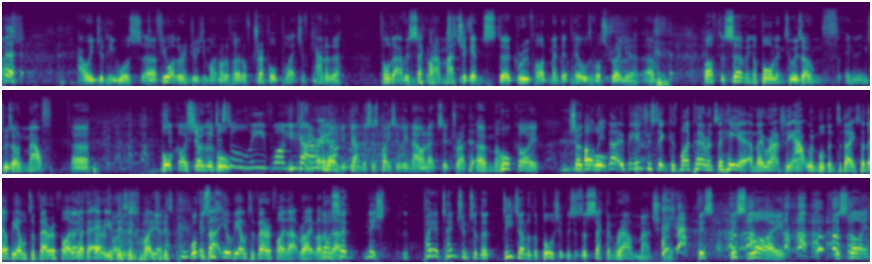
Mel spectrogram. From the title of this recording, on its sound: Bonus Live Bugle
